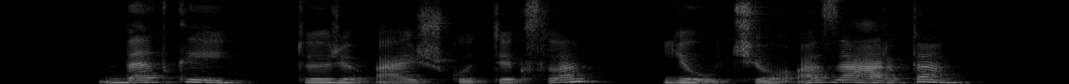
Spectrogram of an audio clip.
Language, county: Lithuanian, Panevėžys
